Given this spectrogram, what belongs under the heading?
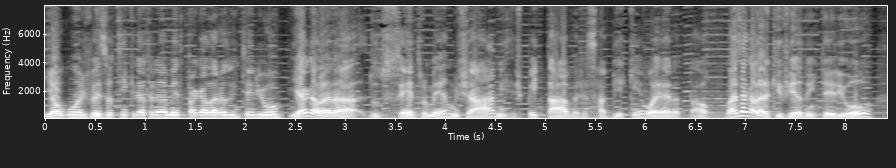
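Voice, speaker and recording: A man from Northeast Brazil with a Northeastern Brazilian accent, telling stories in casual chat, animated and swearing as he acts out dialogue. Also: a little high, fast, hardly any pauses, soft background music. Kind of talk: casual storytelling.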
